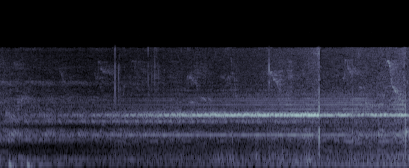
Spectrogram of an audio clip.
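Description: A steady high-pitched tone holding one pitch, swelling gradually louder and cutting off just as speech resumes.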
